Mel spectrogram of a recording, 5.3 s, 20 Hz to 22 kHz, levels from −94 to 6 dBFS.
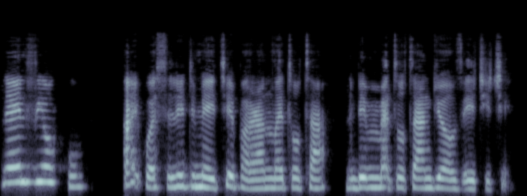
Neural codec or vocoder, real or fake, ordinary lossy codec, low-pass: codec, 24 kHz, 0.9 kbps, WavTokenizer, medium speech release version 1; fake; none; 10.8 kHz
